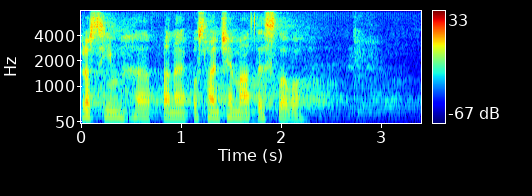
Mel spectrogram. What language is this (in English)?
Czech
